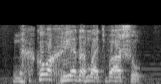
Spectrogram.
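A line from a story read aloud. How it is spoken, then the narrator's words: Guard yelling furiously. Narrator (Russian): орал часовой южного блокпоста бара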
